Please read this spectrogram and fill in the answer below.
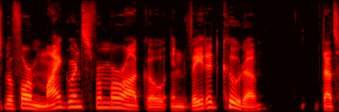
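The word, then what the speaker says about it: Ceuta: Two weeks before migrants from Morocco invaded Cuda, that's how you pronounce it.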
